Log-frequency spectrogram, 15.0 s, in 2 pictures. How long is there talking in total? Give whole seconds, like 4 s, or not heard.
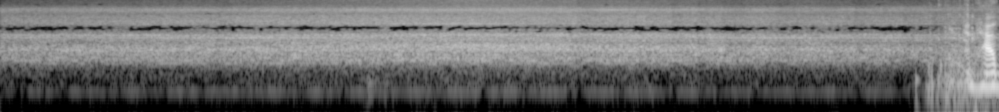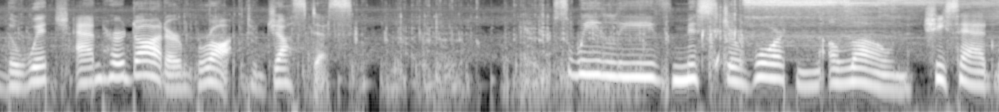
6 s.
